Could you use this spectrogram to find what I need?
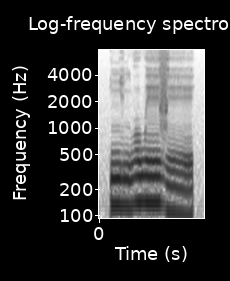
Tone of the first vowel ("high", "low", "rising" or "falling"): low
